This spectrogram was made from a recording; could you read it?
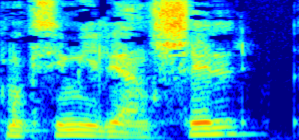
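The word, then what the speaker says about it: Maximilian Schell: Про Максимилиана Шелла, имя и фамилию которого в германоязычных странах произносят как Максимилиан Шель, следует прежде всего сказать, что он имеет счастье жить свою собственную, ни на кого не похожую жизнь.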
